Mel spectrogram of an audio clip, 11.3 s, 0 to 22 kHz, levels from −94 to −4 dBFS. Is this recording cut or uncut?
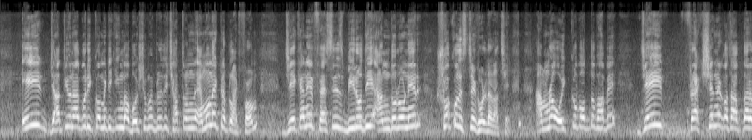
cut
